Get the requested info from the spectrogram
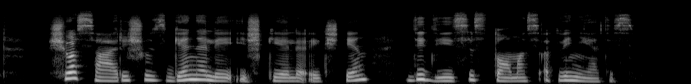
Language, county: Lithuanian, Utena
